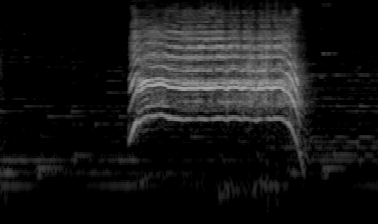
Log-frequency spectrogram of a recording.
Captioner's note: squeals in pain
